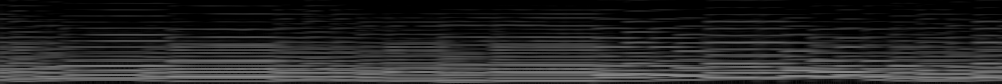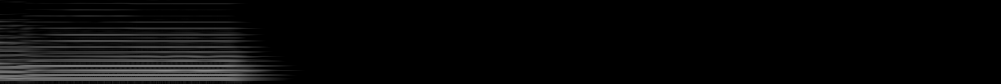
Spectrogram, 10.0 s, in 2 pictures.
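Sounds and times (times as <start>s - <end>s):
polska folk tune: 0.0s - 6.4s.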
